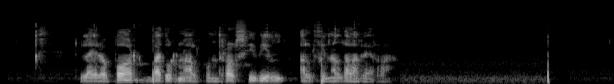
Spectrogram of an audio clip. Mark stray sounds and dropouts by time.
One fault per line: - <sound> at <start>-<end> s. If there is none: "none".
none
